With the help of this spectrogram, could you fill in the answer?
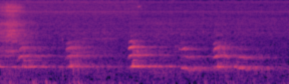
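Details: Four hunting beagles chase a snowshoe hare in full cry in the distance, each bay a drawn-out, ringing howl about once a second, as the hounds head toward the listener and then turn away.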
